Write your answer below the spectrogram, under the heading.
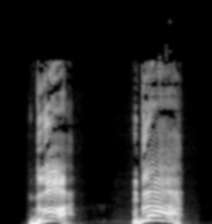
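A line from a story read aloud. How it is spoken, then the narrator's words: Two voices shouting. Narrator (Russian): закричали Яра и Чик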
